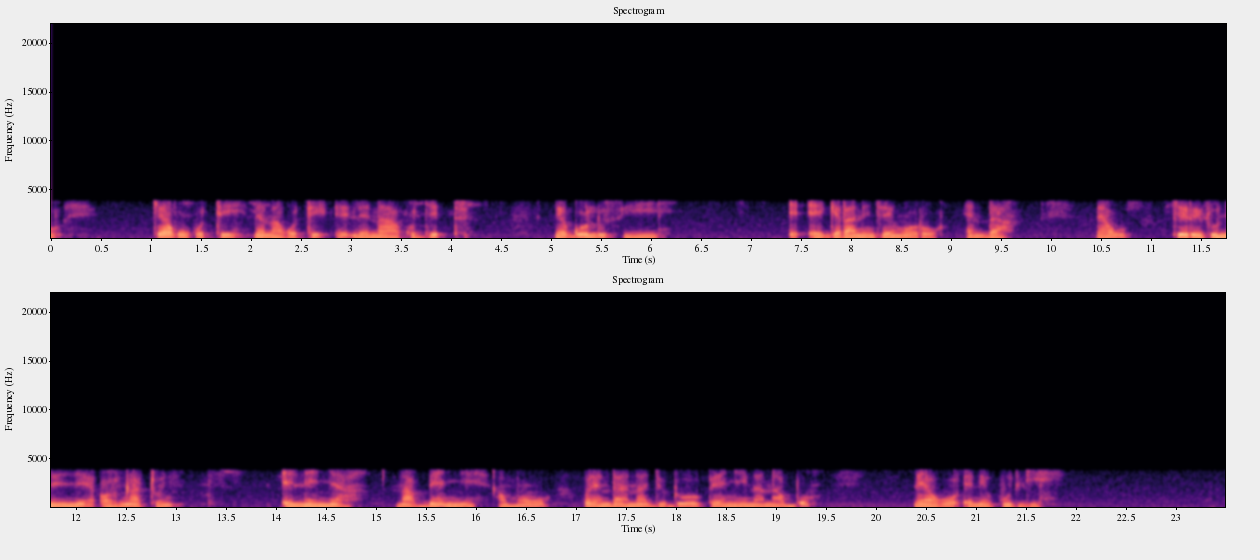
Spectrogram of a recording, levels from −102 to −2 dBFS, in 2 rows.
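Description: The speech has been coded throughout with the iLBC codec, a narrowband VoIP coder that encodes each frame's excitation independently. The sound fits its 15.2 kbps mode with 20 ms frames. Everything above 4 kHz is gone, so sibilants and consonant edges are dull. The coding damage is plainly audible as a rough, slightly synthetic texture laid over the speech.

Lost iLBC frames first appear from 11.64 to 11.67 s. About 20 ms of audio is missing, which points to a single dropped frame. The decoder fills the gap by repeating the last pitch cycle mixed with noise, so a brief held, buzzy fragment replaces the speech. Because iLBC frames don't depend on each other, clean decoding resumes immediately afterwards.

From 20.76 to 20.97 s, losses are scattered: about 120 ms of audio goes missing over roughly 200 ms, with no run longer than about 40 ms. Repeated concealment here produces a stuttering stretch of breathy, vowel-like filler between brief intact fragments.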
